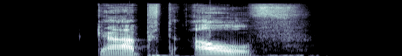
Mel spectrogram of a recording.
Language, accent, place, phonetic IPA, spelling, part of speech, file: German, Germany, Berlin, [ˌɡaːpt ˈaʊ̯f], gabt auf, verb, De-gabt auf.ogg
- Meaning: second-person plural preterite of aufgeben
